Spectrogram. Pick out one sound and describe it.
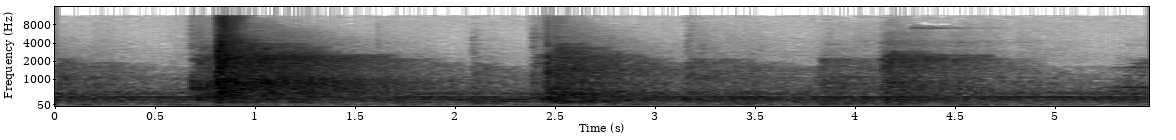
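A squash ball smacks hard off a racket and walls, echoing around the court.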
